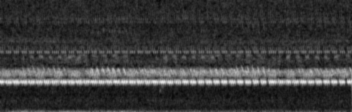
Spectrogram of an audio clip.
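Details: On a summer night in a rural area, crickets and other insects keep up a sustained high, slightly warbling trill in two tight pitches, steady from start to finish, over a soft low rumble.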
